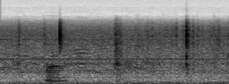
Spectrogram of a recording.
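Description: A hot glue gun's trigger mechanism giving a few light clicks, about three, spaced roughly half a second apart, as glue is squeezed out onto the acetate.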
